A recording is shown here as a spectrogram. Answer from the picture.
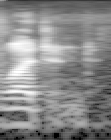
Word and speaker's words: Legende: crazy thing is like it's a legend backpack and the legend is spelt a little different it's got like that little accent a mark on it but they say it is legend see i was like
